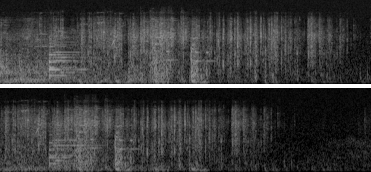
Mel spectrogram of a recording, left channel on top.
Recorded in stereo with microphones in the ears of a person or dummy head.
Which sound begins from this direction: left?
A snare drum, at 0.5 s.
